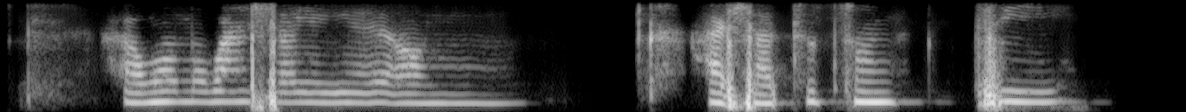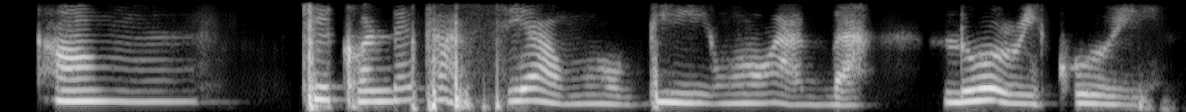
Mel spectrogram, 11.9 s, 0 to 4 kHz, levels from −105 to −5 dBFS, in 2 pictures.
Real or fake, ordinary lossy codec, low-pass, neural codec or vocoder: fake; none; 3.6 kHz; codec, 16 kHz, 4 kbps, X-Codec, HuBERT features, trained on general audio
